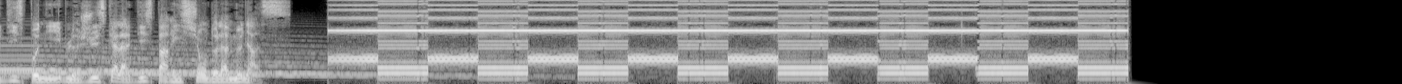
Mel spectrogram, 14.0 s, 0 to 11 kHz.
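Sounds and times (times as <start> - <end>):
alternating electronic chords: 3.3 - 11.3
steady high tone: 3.3 - 11.3.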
